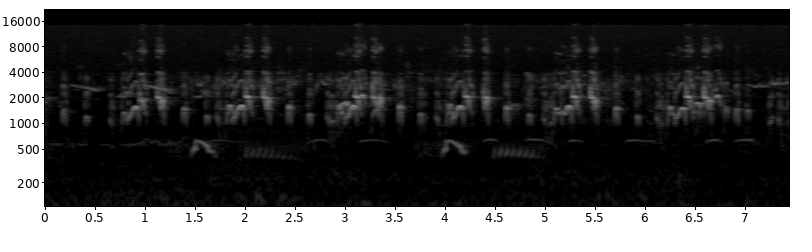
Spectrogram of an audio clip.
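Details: D'Arnaud's barbets (Trachyphonus darnaudii) near Lake Baringo repeat a busy, chattering phrase of mid-pitched notes about once a second, with lower, hollow notes mixed between.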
